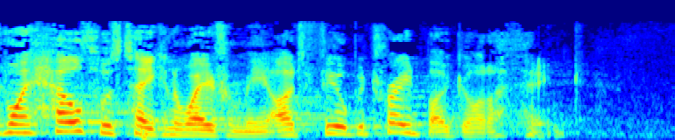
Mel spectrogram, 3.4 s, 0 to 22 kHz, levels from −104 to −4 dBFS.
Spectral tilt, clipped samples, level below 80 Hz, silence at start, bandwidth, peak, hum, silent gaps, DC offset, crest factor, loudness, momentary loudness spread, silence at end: -4.5 dB/octave; under 0.1%; -72 dBFS; 0 s; 11.5 kHz; -12 dBFS; none; none; under 0.1%; 20 dB; -30 LUFS; 15 LU; 0.65 s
